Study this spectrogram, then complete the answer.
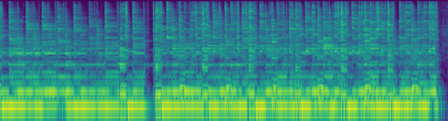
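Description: An acoustic guitar plucks a D note over and over in a steady rhythmic pattern, loud and close, with a brief pause near the start.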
